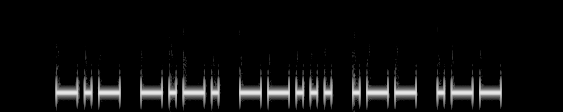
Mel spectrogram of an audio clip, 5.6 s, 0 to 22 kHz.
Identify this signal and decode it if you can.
Morse code, heard as a keyed tone, about 17 wpm, 700 Hz. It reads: KC7WW
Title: USA Call Signs - 5 Characters - Repeated 3x - 17wpm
